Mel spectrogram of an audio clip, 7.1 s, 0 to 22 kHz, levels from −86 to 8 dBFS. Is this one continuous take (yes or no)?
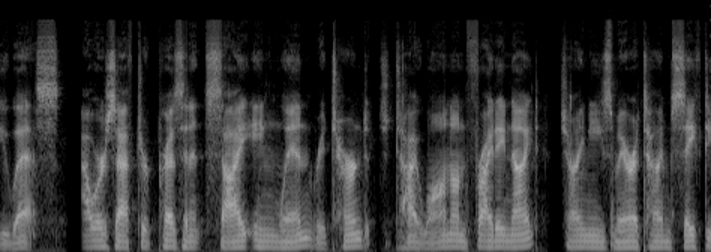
yes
